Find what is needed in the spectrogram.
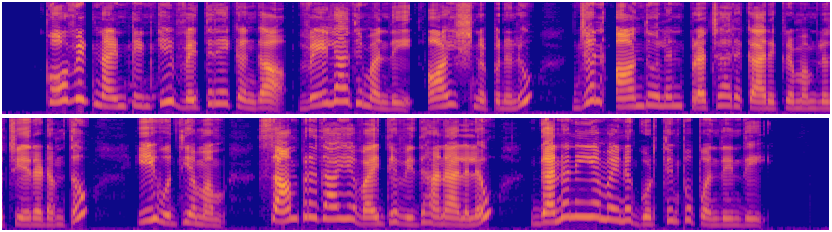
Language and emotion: Telugu, neutral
